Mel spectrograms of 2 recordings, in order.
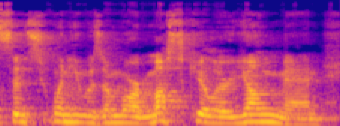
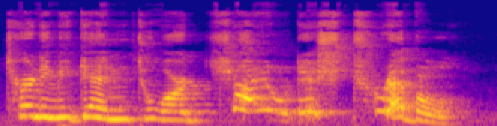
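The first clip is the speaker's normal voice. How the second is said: put-on high, piping old man's voice; childish treble; 10 semitones higher, 4 dB louder than usual. Shown as a demonstration. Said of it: "his voice got higher into his treble area".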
